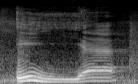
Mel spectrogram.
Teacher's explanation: Pada kata iya ini bukan dibaca sebagai ya panjang, ya mat, tapi dia dibaca dengan menjelaskan yang sukun tersebut kemudian baru dihidupkan. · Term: ya asli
